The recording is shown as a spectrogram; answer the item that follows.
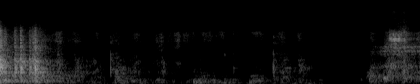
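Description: Faint rubbing and a few light taps of a rag wet with denatured alcohol being wiped over a grimy surface, with the alcohol not cutting the grime well.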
